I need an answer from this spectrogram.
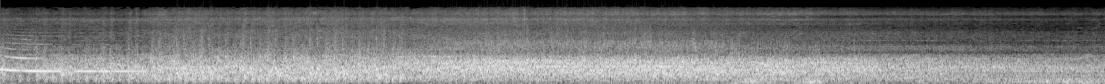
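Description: Vande Bharat Express electric trainset running past, a steady loud rush of wheels on rails. The tail of its horn drops in pitch and ends about a second and a half in.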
